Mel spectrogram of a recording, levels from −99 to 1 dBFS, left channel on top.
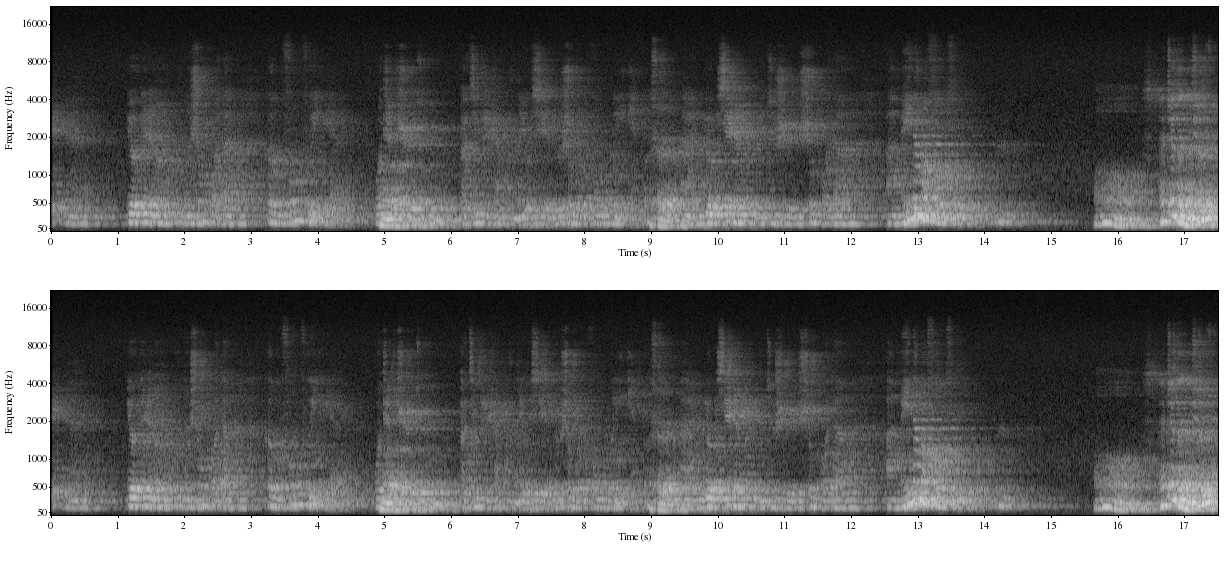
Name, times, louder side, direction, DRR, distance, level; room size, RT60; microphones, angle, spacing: voice 1, 0.2-0.5 1.1-4.3 4.8-5.8 6.0-9.1 9.4-13.7 14.1-14.4, equal, 30° right, -6 dB, 6.9 m, -32 dB
voice 2, 4.9-5.3 8.9-9.3 15.6-17.4, equal, 5° left, -7 dB, 7.7 m, -25 dB
24.0 x 23.0 x 6.1 m, 2.5 s
head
